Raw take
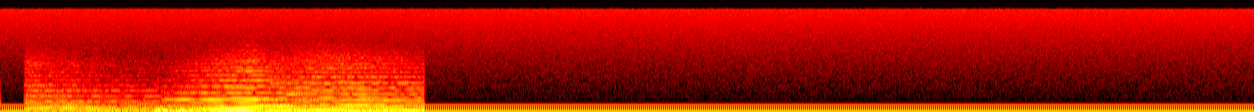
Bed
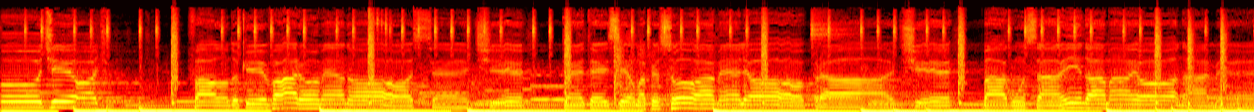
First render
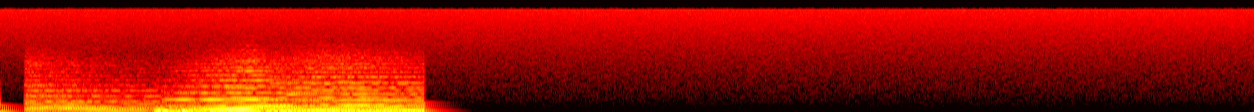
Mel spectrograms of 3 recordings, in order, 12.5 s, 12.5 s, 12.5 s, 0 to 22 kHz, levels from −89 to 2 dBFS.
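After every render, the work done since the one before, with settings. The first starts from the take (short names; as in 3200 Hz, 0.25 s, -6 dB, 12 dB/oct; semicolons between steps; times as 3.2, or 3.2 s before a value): de-hum 50 Hz, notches 7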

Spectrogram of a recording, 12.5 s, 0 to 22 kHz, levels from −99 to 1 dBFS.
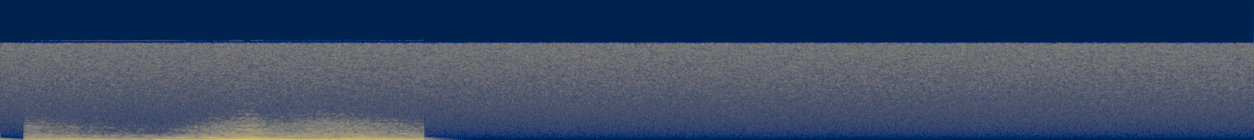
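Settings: denoiser 12 dB, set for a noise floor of -40 dBFS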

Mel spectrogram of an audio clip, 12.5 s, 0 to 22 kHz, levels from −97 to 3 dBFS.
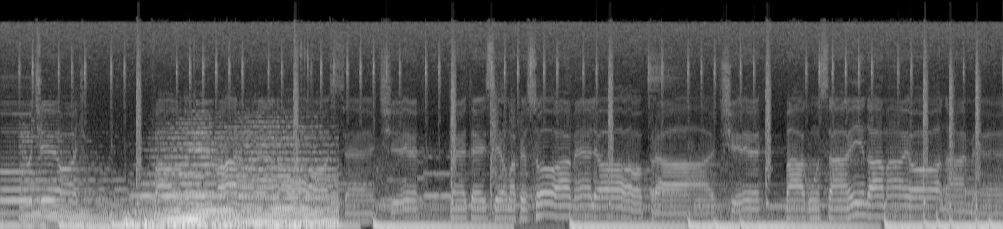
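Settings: add bed -11 dB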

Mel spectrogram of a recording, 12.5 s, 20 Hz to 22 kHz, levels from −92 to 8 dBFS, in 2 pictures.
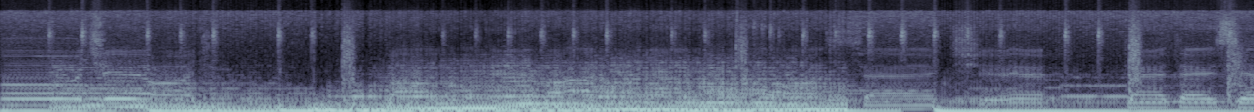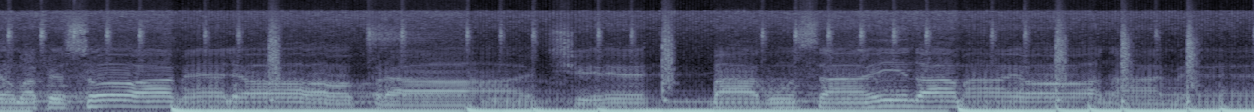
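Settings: limiter -14 dBFS, peak gain reduction 7.5 dB; sample leveller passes 2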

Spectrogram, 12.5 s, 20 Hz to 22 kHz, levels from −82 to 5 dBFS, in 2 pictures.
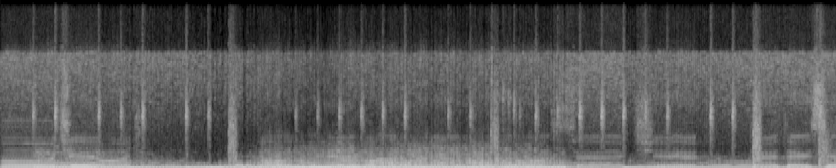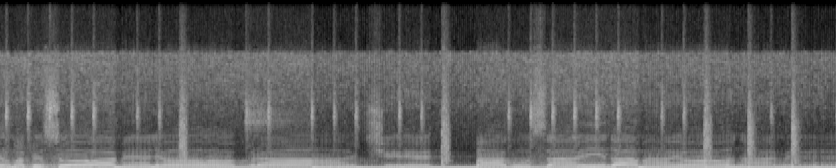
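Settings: gain +5.5 dB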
